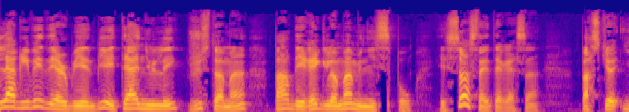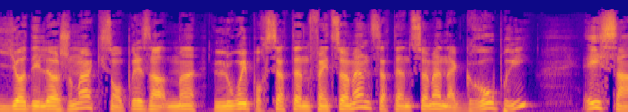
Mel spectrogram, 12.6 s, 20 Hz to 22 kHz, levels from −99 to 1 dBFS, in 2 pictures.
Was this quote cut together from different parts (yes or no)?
yes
